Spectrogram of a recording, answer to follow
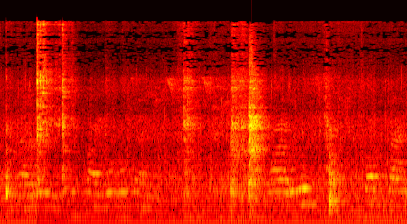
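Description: A metal spoon scraping and clinking against the inside of a steel pot while thick mango pickle is stirred, with a handful of sharp knocks spread through the stirring.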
